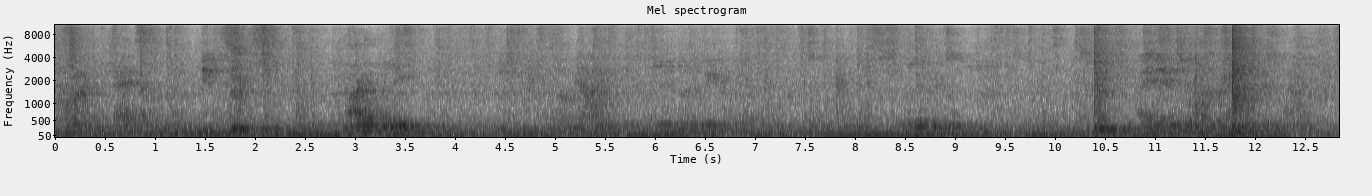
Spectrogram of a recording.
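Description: Punches and kicks thud against gloves and bodies.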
